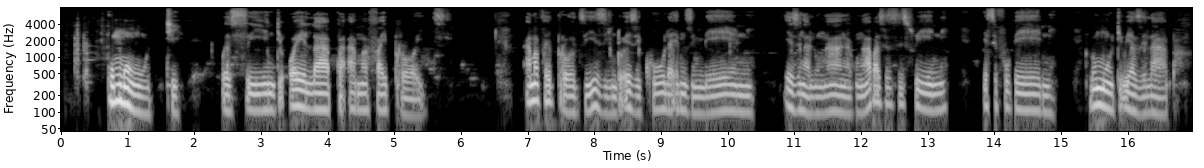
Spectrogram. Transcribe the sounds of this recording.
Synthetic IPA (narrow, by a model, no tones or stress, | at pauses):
umutʰi | wesintʼṵʔɔjɛlapʰa̰ʔamafaibrɔjdz̥ | amafaibrojdzjizintʼɔ̰ʔezikʰula̰ʔḛm̩zimbʱeni | eziŋaluŋaŋaɣuŋaβa̰sesiswini | esifuβeni | lumutʰḭʔṵjazilaːpʰḁ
